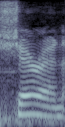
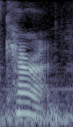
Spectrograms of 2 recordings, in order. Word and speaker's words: Charon: was Charlene so like I guess the community pronounces it Sharon after Charlene but it's officially named after a you know a mythological figure so and and the correct way to pronounce it in that case is Karen but in in a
